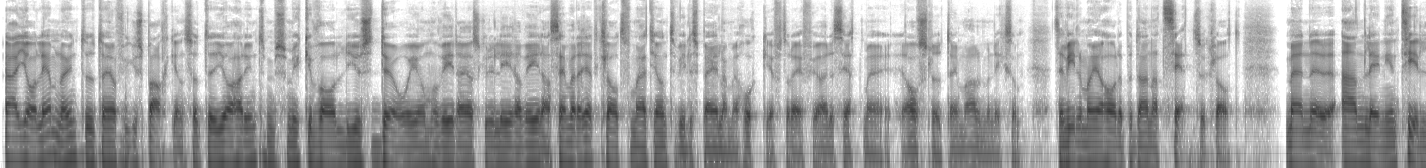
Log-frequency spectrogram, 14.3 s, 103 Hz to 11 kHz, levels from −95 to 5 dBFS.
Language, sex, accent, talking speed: English, male, Swedish, 280 wpm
